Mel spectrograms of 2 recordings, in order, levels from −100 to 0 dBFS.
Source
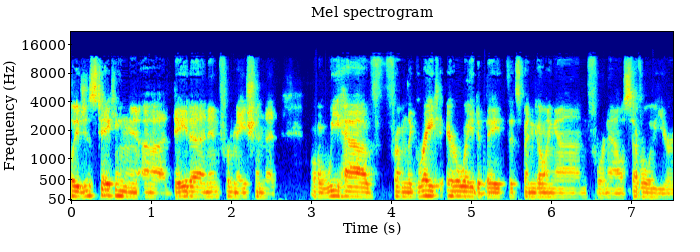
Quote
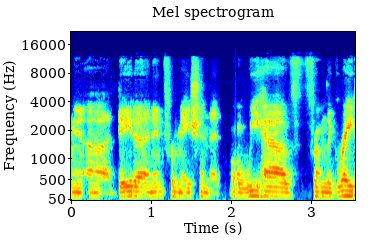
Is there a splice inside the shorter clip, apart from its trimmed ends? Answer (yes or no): yes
